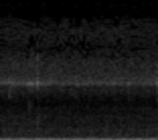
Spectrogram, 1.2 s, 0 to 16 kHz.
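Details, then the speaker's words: 1962 Morris Minor, started cold on choke after breaking down: lumpy, uneven idle with stumbling, skipped pulses, misfiring badly; owner suspects the ignition coil, and radio interference was noticed while driving. "well he fired up and as you can hear it's Miss faring like anything"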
